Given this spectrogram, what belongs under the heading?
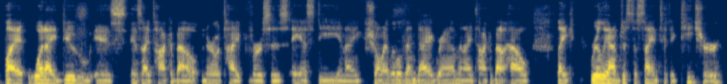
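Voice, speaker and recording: A man's voice: on the low side, moderate pace. A man who works as a special education teacher, talking casually and animatedly, often restarting his words and joking. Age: adult. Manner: animated, self-interrupting, repeats words, jokes. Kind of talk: casual podcast conversation.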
